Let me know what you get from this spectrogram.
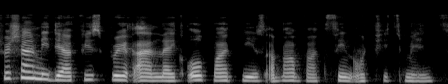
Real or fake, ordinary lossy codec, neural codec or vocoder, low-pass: fake; none; autoencoder, 22.05 kHz, a latent of 192 numbers a frame, VITS, trained on one speaker; none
